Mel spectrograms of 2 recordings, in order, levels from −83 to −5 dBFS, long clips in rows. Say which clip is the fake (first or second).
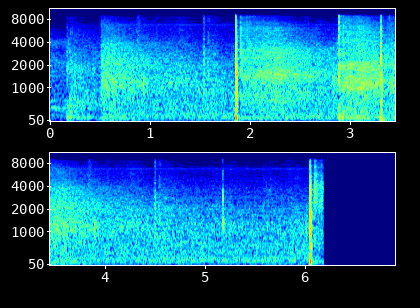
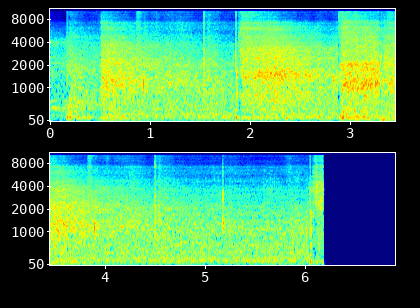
second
